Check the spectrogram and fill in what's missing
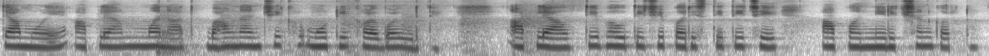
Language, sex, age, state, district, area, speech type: Marathi, female, 18-30, Maharashtra, Nashik, urban, spontaneous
